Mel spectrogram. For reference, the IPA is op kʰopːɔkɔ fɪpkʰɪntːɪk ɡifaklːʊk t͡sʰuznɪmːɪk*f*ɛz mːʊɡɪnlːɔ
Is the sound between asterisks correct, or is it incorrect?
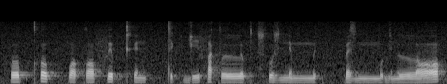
incorrect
